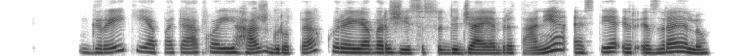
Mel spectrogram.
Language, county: Lithuanian, Kaunas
